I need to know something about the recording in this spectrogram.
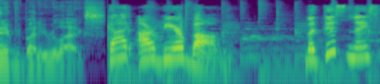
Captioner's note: Ai voice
